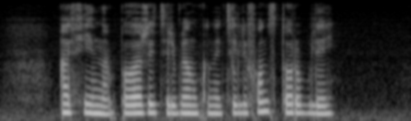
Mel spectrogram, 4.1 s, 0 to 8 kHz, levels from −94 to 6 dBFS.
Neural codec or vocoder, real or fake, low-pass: autoencoder, 48 kHz, 128 numbers a frame, DAC-VAE, trained on Japanese speech; fake; 7.2 kHz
